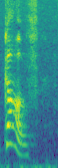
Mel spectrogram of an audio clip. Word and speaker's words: Gove: They keep saying Michael Gove's name is Michael Gove. It's Gove. It's spelled Gove.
